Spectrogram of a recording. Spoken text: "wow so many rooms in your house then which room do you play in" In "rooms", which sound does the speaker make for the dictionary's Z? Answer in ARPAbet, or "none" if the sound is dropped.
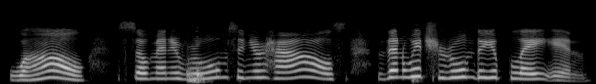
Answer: S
